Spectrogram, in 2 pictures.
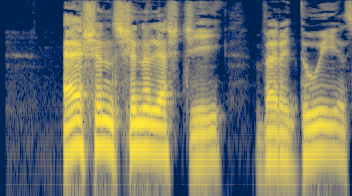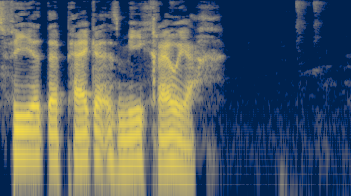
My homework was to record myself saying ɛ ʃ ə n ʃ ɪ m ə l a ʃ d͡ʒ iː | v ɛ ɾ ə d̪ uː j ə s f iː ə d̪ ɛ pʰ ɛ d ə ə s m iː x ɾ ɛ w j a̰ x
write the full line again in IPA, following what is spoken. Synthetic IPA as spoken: ɛ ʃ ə n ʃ ɪ n ə l a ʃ d͡ʒ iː | v ɛ ɾ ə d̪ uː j ə s f iː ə d̪ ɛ pʰ ɛ ɡ ə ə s m iː x ɾ ɛ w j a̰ x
